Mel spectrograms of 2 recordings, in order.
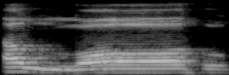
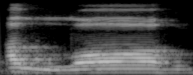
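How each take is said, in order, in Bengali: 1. L ধ্বনিটি মোটা আর ভারী। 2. L ধ্বনিটি মোটা আর ভারী।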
